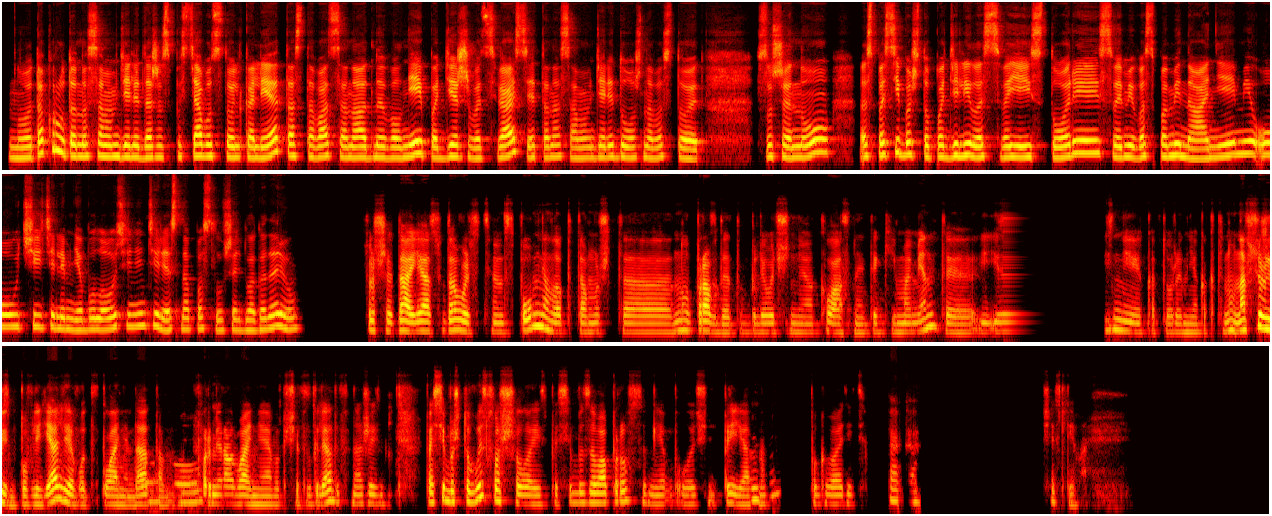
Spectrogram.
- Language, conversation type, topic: Russian, podcast, Каким воспоминанием о любимом учителе или наставнике вы хотели бы поделиться?
- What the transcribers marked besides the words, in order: static; other background noise; distorted speech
